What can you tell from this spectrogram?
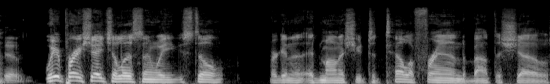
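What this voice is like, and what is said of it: Southern Oklahoma American accent. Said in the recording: “I grew up with a little south all over me. ... In Oklahoma. ... Yeah, you can tell by the accent.”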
